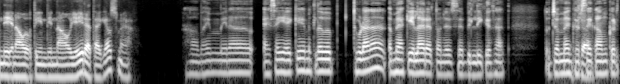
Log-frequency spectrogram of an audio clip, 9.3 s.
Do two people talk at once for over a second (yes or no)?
no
